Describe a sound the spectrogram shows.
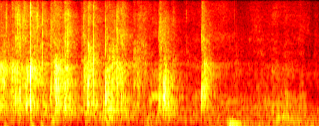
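An audience claps in applause in a room.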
